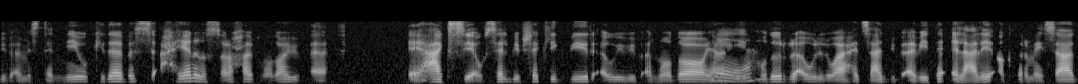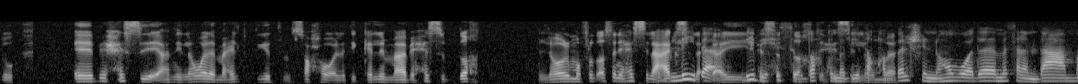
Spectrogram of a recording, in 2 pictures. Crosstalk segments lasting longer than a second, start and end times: 17.4-19.7

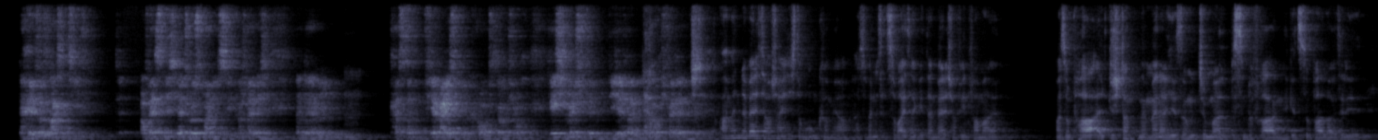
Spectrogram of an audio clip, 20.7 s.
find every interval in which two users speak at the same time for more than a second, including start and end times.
none

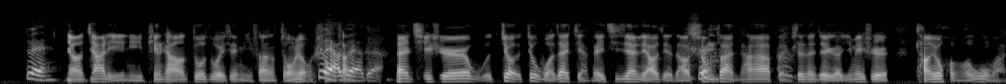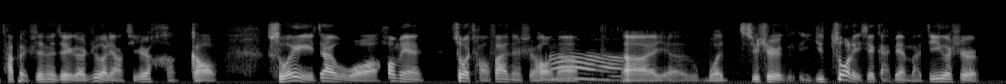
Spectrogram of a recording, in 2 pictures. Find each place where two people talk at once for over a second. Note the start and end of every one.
none

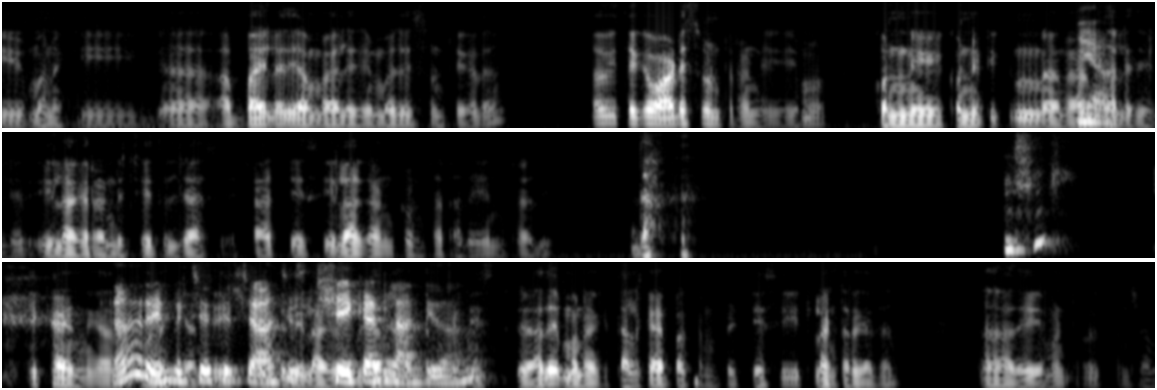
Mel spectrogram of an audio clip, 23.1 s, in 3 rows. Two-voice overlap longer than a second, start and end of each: 16.2-18.4

